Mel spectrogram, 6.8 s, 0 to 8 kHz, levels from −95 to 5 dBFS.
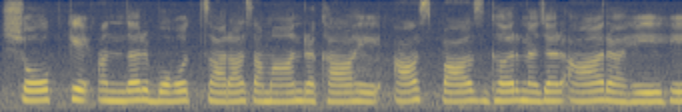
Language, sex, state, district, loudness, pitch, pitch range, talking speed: Hindi, female, Madhya Pradesh, Dhar, -17 LUFS, 210 Hz, 205-220 Hz, 125 wpm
